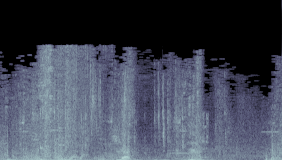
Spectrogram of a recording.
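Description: A weapon fires in bursts with crackling blasts.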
